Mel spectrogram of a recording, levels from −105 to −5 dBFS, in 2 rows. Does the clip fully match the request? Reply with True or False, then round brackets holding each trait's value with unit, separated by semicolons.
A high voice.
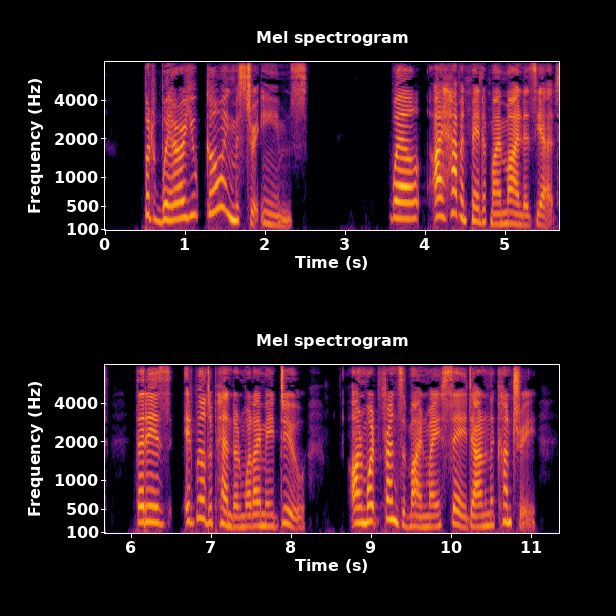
True (255 Hz)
